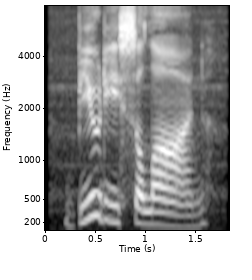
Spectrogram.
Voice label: "beauty salon", English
